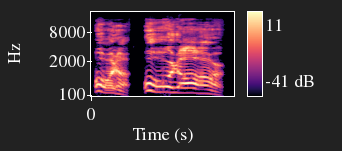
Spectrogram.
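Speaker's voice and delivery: booming judge's shout. Acted. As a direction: bellow it to silence the court. Judge calls court to order.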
